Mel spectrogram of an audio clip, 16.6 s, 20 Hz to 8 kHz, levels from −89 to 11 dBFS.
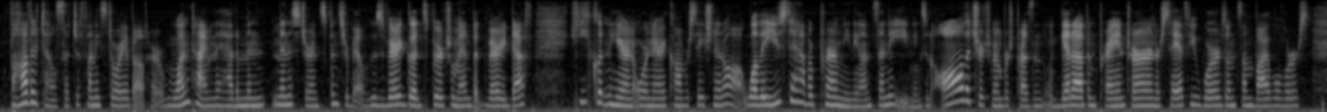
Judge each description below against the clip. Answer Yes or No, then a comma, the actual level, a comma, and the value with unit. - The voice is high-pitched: Yes, high, 205 Hz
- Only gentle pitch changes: Yes, narrow, 2.1 semitones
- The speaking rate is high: Yes, fast, 240 wpm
